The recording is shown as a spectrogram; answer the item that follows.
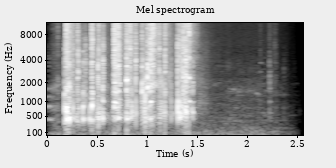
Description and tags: mySound WBB Amber
Sounds from objects that are beloved to the participant pupils at the Wijze Boom school, Ghent
The source of the sounds has to be guessed, enjoy.
belgium, cityrings, wijze-boom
